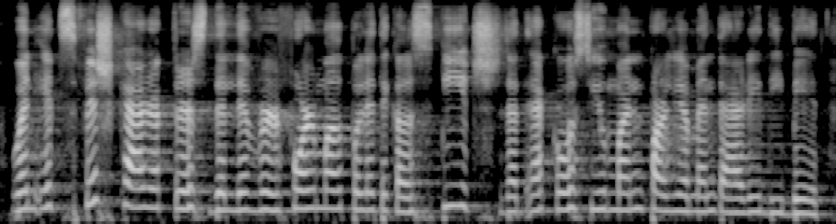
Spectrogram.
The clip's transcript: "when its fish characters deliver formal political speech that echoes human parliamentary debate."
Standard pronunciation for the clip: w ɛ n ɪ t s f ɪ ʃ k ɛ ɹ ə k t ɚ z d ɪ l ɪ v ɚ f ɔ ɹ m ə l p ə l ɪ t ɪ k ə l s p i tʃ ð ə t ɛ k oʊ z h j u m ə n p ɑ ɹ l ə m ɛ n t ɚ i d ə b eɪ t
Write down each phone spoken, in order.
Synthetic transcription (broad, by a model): w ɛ n ɪ t s f ɪ ʃ k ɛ ɹ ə k t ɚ s d ɪ l ɪ v ɚ f ɔ ɹ m ə l p ə l ɪ t ɪ k ə l s p i tʃ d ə t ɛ k oʊ s h j u m ə n p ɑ ɹ l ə m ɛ n t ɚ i d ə b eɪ t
